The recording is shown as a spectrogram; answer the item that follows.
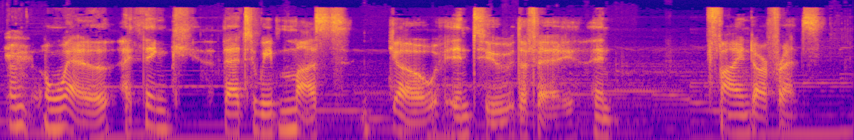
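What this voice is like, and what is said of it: Posh accent. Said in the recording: “your most posh accent”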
